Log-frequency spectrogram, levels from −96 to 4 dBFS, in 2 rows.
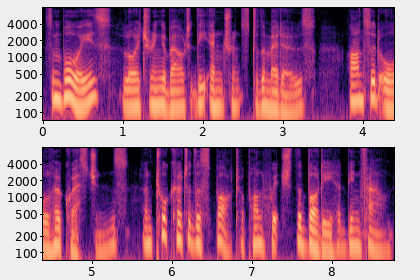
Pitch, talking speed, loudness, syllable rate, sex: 135 Hz, 185 wpm, -18 LUFS, 4.7 syllables/s, male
